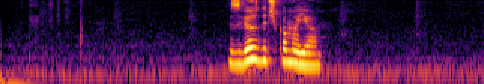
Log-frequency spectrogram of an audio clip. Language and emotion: Russian, neutral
